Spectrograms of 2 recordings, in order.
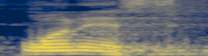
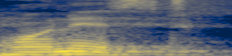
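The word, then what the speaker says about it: honest: क्या बोलते हैं हम इसको, ऑनेस्ट, नॉट ए हॉनेस्ट। हॉनेस्ट नहीं, ऑनेस्ट।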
